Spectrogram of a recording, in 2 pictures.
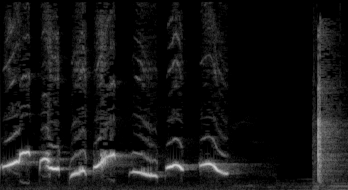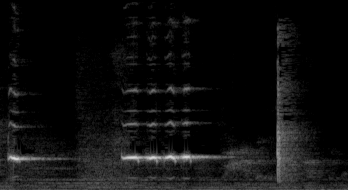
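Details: Magpie-robin song used as a lure for a silent bird: a quick string of looping whistled notes, then clicks and a thin, trilled, sustained whistle.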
